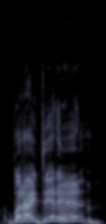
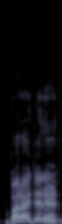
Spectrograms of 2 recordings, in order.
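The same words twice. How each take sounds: First: Slow and louder; slow emphatic. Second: Said in the usual way. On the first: Acted. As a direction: lean on each word slowly. Repeated right after.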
